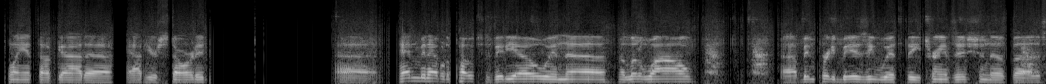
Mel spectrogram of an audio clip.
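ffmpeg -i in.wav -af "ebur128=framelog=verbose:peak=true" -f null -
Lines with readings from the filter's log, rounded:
Integrated loudness:
  I:         -23.0 LUFS
  Threshold: -33.5 LUFS
Loudness range:
  LRA:         4.4 LU
  Threshold: -43.6 LUFS
  LRA low:   -26.3 LUFS
  LRA high:  -21.8 LUFS
True peak:
  Peak:       -6.6 dBFS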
